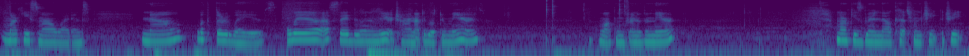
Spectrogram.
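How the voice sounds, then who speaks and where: A woman with a Southern US accent reads an interactive story aloud, breaking off into chatty asides and tripping over words. Her voice is mellow and soft. A faint noise sits under the recording. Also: medium pitch, steady tone, measured pace, long pauses. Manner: stumbles over words, laughs at herself. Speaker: story reader.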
